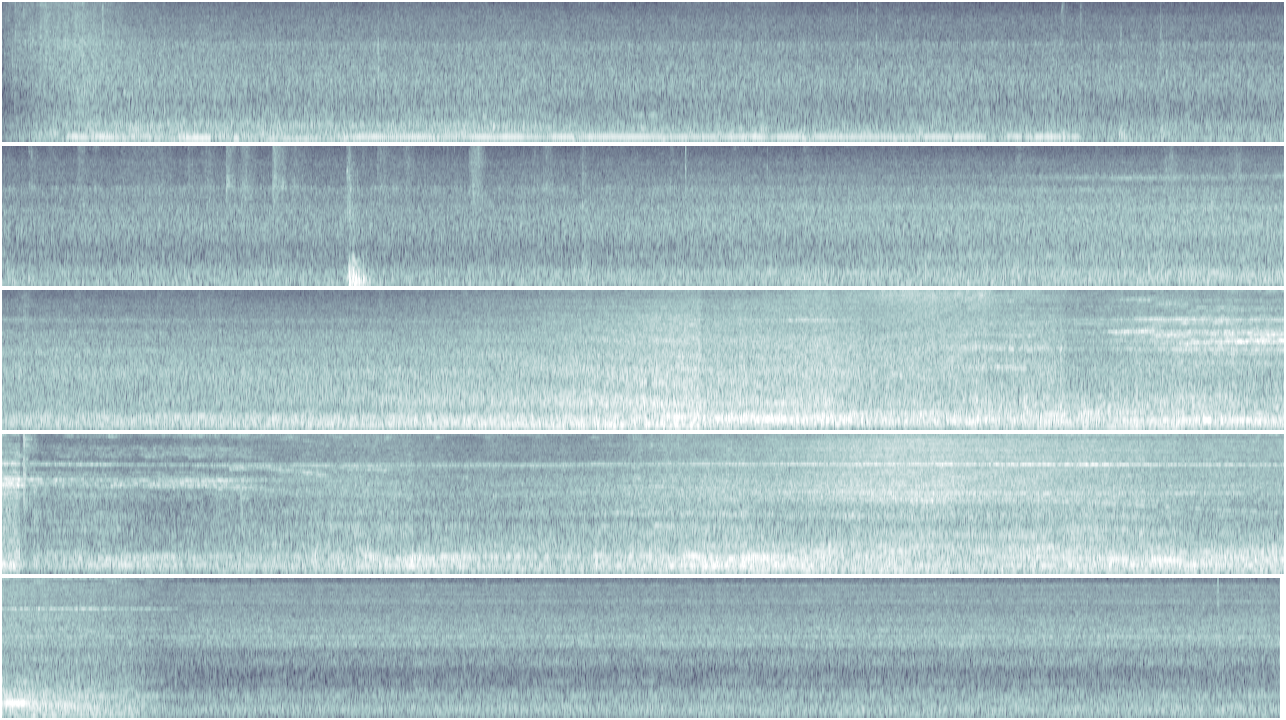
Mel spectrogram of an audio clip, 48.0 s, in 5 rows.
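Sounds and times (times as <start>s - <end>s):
train wheels rumbling on rails: 0.0s - 40.1s
high wheel squeals: 15.4s - 40.0s.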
